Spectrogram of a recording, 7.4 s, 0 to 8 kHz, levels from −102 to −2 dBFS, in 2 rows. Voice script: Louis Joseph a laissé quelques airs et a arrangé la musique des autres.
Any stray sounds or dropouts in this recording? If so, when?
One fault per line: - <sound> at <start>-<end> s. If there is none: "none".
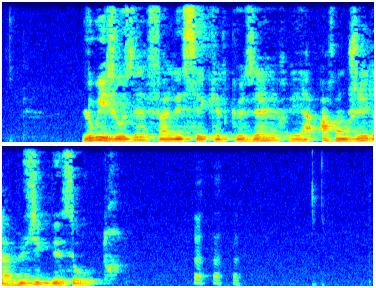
- laugh at 5.6-6.1 s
